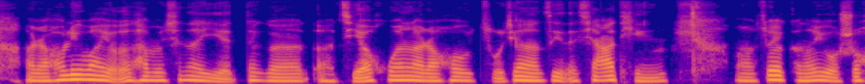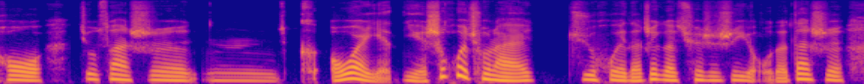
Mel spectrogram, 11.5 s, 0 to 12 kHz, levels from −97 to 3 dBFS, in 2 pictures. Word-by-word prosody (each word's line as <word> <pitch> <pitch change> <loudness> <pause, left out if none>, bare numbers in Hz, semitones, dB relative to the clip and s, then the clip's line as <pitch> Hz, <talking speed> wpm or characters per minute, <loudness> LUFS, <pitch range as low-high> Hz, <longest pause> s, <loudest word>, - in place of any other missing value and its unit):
呃， 150 - -2
然 145 0 +1
后 175 +3 +2
另 195 0 +5
外 190 -2 +4
有 155 - 0
的 145 - -1
他 160 +2 0
们 155 0 -1
现 175 +4 -6
在 165 -2 0
也 115 -7 -3
那 160 -1 -3
个， 140 -1 -3
呃， 135 -1 -6
结 130 +1 -1
婚 170 +3 -1
了， 160 -2 +2
然 145 0 0
后 150 -1 -2
组 125 -4 -9
建 165 +7 +1
了 150 -1 +2
自 145 - -12
己 - - -3
的 - - -5
家 165 +3 0
庭。 135 -4 -6 0.4
呃， 145 -3 -4
所 185 +6 +1
以 180 - +5
可 155 -2 -7
能 150 +2 +1
有 145 -4 0
时 150 +3 -3
候 165 -2 +3 0.2
就 210 - -2
算 200 -1 +2
是 165 -3 -1
嗯， 145 -2 -8
就 - - -16
可 - - -9
偶 195 +8 +6
尔 205 -7 +7
也 140 - -3
也 140 -5 -1
是 - - +4
会 315 +1 +5
出 220 -5 +2
来 155 -3 +4 0.2
聚 190 - -3
会 170 -2 +1
的， 145 0 +1
这 205 - +2
个 170 -3 +3
确 180 +4 -3
实 160 -2 -2
是 170 +2 0
有 155 - -4
的。 120 - -1
但 210 - +4
是， 175 -4 -1
155 Hz, 325 characters per minute, -22 LUFS, 145-175 Hz, 0.4 s, 尔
